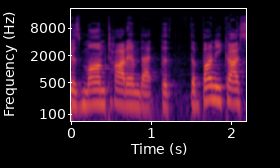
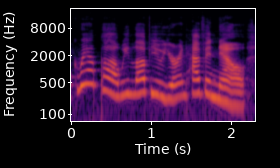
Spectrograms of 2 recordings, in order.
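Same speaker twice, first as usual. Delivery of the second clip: a hint of a gentle mom speaking to the dead; tender mom; 7 semitones higher than usual. Mom kissing the ornament, lightly imitated tender voice.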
